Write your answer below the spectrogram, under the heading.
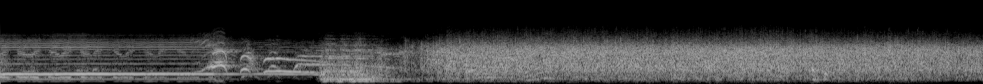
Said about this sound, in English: Well, Frank, you heard that applause.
